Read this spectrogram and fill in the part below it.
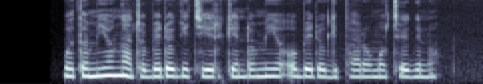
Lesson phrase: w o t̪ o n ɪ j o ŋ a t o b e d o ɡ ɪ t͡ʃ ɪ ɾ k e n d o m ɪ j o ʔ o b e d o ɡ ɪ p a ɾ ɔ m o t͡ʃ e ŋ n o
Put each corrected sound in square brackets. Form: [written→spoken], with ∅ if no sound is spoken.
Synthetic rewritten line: w o t̪ o [n→m] ɪ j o ŋ a t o b e d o ɡ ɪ t͡ʃ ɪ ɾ k e n d o m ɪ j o ʔ o b e d o ɡ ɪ p a ɾ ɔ m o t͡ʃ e [ŋ→ɡ] n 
